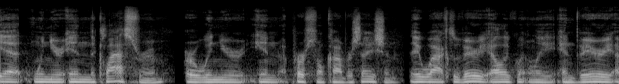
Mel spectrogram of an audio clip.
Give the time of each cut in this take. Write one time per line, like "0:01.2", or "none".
0:01.7
0:04.0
